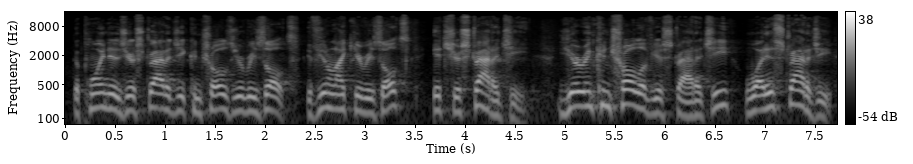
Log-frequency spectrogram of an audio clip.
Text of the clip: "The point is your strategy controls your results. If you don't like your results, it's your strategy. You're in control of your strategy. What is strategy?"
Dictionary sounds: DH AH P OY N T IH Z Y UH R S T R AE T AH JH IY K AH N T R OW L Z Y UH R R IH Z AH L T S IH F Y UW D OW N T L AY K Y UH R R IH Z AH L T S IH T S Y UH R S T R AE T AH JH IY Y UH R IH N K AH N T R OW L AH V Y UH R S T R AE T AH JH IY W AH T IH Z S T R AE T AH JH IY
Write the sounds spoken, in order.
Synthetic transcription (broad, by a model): DH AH P OY N T IH Z Y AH R S T R AE T AH JH IY K AH N T R OW L Z Y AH R R IH Z AH L T S IH F Y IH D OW N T L AY K Y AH R R IH Z AH L T S IH T S Y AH R S T R AE T AH JH IY Y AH R IH N K AH N T R OW L AH V Y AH R S T R AE T AH JH IY W AH T IH Z S T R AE T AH JH IY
